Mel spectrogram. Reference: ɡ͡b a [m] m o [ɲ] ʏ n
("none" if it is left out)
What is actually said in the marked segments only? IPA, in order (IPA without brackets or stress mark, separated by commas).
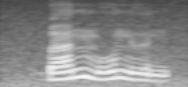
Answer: n, n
